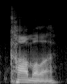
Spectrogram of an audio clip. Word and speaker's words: Kamala: you don't know her name how do you pronounce it is it camela or Kamala Kamala okay yeah why don't you just say Harris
